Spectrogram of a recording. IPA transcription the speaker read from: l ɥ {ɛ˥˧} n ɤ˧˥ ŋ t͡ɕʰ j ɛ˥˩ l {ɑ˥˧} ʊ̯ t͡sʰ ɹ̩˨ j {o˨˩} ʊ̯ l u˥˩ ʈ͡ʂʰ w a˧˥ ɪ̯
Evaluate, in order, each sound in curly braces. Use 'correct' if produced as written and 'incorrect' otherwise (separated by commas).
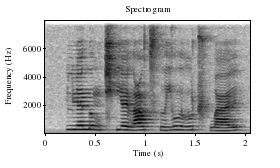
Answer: incorrect, incorrect, incorrect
